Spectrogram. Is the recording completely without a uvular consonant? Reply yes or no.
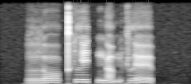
yes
